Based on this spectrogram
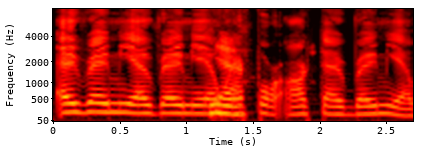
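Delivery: put-on Baltimore accent for laughs. Imagining a Baltimore remake of Romeo and Juliet, delivering Juliet's line: Baltimore accent. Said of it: "have like the Baltimore accent".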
